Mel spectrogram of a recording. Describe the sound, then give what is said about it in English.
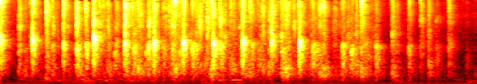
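An audience breaks into applause, many hands clapping in a dense, crackling patter that holds steady for a few seconds, then thins and fades toward the end. No one speaks. “You can clap for that.”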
